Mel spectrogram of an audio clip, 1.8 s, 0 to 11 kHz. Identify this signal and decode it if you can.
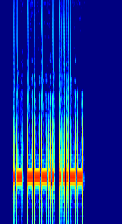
Morse code, heard as a keyed tone, about 44 wpm, 700 Hz. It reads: A83
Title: Common Cut Numbers - 3-Digit 45wpm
